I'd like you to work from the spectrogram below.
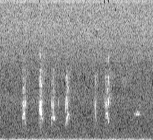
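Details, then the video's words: Kingfisher: a short series of about six sharp, high chirps spaced evenly, then a faint thin note, with a low humming rumble behind. "burung tengkek"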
